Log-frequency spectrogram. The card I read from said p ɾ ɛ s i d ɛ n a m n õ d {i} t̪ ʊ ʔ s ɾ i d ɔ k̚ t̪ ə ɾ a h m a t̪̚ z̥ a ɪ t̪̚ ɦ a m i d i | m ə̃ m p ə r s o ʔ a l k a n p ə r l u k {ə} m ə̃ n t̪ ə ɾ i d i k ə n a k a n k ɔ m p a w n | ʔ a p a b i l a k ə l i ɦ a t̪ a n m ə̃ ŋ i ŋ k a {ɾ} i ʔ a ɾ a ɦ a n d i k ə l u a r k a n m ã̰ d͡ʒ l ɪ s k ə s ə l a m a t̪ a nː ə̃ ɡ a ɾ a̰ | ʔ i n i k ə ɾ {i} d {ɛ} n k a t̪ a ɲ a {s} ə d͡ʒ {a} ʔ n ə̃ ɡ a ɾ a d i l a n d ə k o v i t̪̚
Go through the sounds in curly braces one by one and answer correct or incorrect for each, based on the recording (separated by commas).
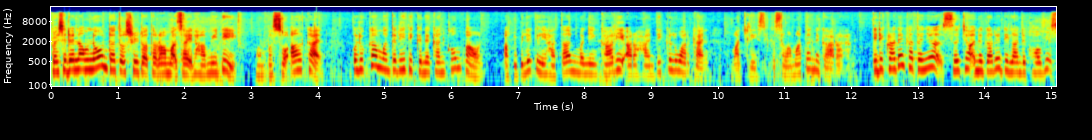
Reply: incorrect, incorrect, correct, incorrect, incorrect, correct, correct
